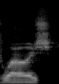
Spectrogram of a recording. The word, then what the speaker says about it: Woj: But anyway, the world knows you as Woge. Everyone knows you as Woge and that has never been mispronounced.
